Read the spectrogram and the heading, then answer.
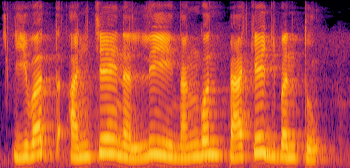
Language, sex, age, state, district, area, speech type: Kannada, male, 18-30, Karnataka, Tumkur, urban, read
